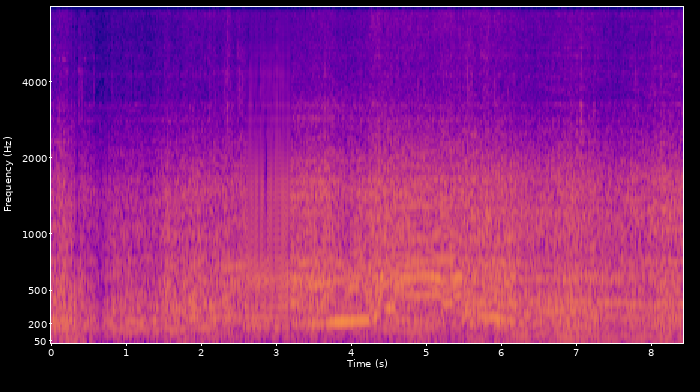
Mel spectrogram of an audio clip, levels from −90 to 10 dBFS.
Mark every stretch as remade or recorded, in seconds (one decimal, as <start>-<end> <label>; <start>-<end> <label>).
0.0-2.6 recorded; 2.6-3.2 remade; 3.2-8.4 recorded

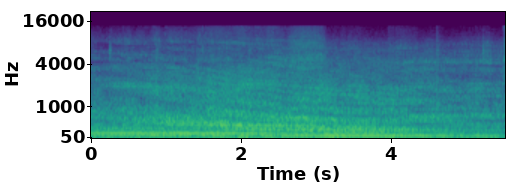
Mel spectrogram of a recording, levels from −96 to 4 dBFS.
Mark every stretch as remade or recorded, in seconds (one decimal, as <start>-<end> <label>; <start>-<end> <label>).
0.0-0.7 recorded; 0.7-3.2 remade; 3.2-5.5 recorded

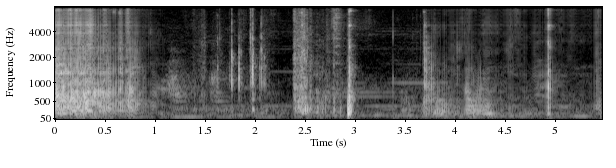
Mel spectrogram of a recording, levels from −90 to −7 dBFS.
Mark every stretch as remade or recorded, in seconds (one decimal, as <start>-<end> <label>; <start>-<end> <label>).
0.0-1.1 remade; 1.1-3.7 recorded; 3.7-5.5 remade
